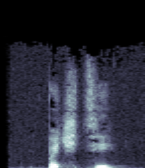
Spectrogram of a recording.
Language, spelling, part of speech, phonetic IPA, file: Russian, почти, adverb / verb, [pɐt͡ɕˈtʲi], Ru-почти.ogg
- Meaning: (adverb) almost, nearly; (verb) 1. second-person singular imperative perfective of поче́сть (počéstʹ, “consider”) 2. second-person singular imperative perfective of почти́ть (počtítʹ, “honour/honor”)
